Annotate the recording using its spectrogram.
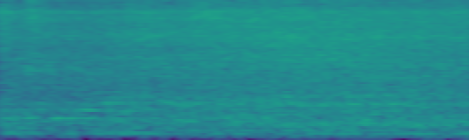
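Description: A steady low hum with a hiss over it, with no sudden sounds.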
